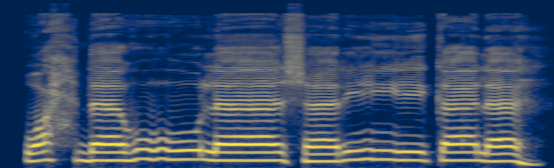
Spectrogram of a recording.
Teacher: থামার কারণে এই যে হার উপরে পেশটা সাকিন হয়ে গেছে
